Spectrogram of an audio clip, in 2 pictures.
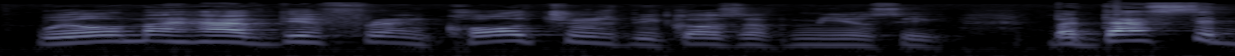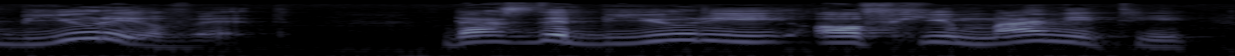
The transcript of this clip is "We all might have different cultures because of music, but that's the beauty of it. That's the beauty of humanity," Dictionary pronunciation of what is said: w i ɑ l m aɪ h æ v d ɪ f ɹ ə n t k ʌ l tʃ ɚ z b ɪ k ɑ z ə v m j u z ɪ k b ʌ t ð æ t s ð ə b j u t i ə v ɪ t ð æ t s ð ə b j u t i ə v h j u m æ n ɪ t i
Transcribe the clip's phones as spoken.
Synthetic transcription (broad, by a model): w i ɑ l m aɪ h æ v d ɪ f ɹ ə n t k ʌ l tʃ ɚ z b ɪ k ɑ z ə v m j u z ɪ k b ʌ t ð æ t s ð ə b j u t i ə v ɪ t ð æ t s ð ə b j u t i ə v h j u m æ n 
